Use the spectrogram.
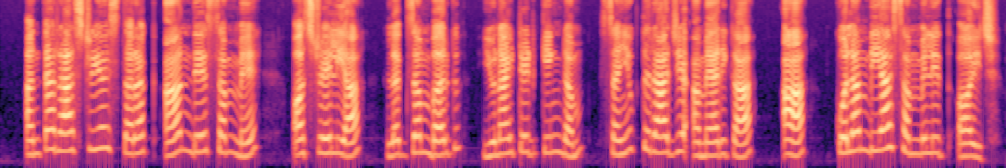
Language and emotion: Maithili, neutral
